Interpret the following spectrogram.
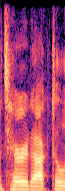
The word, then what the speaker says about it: pterodactyl: can't you hear a pterodactyl in the bathroom? And of course, most people have heard that joke, you know, because the P is silent, right?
